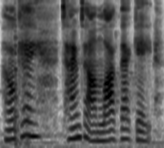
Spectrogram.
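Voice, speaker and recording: A woman's voice: medium pitch, close to an everyday voice. A woman playing a wry young explorer in a video game, muttering dry jokes to herself. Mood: wry musing. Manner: slow, dry, sardonic self-talk. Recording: music behind.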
